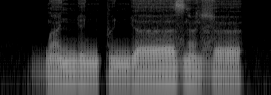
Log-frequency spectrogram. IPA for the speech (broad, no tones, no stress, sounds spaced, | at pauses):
ɡ͡b ã ɲ ɜ ɲ p ʉ ɲ ɜː z œ̃ ɮ œ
